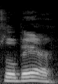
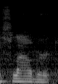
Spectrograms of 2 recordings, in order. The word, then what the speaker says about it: Flaubert: We're going to talk about Gustave Flaubert, or as he's properly pronounced, Gustave Flaubert. Don't let any other idiot tell you something that contradicts me about pronunciating French names. It's Gustave Flaubert. And Flaubert, or Flaubert as some people mistakenly call him,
